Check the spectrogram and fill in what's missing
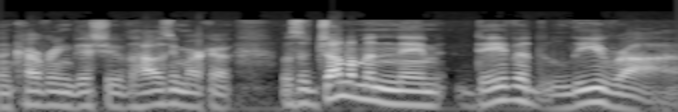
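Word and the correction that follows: Lereah: I don't know if that's the correct pronunciation. – Laria.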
